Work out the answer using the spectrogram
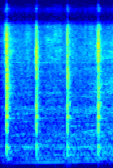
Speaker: I already know this for a fact my lower ball joint is starting to starting to go bad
